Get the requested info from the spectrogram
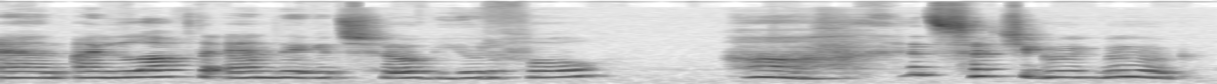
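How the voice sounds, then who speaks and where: Over noticeable background noise, a woman with a non-native accent and a high pitch speaks at a very slow pace. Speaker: book YouTuber. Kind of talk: casual talk to camera. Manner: enthusiastic.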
